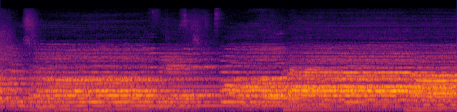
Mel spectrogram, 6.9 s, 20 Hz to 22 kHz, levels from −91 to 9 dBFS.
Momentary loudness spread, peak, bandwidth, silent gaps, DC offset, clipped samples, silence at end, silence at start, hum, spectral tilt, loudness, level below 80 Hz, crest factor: 11 LU; -4 dBFS; 13.5 kHz; none; under 0.1%; under 0.1%; 0 s; 0 s; none; -5 dB/octave; -18 LUFS; -60 dBFS; 14 dB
